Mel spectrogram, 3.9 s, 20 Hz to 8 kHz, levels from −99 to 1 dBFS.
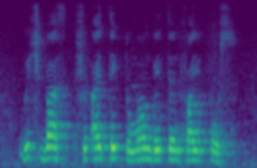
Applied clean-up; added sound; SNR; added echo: none; none; none; none.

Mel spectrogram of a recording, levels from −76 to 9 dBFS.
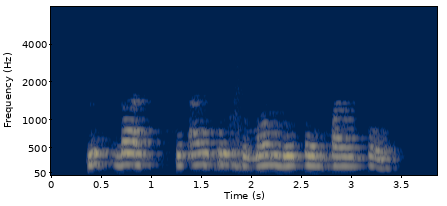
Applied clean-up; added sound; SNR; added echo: neural mask model DeepFilterNet 3.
